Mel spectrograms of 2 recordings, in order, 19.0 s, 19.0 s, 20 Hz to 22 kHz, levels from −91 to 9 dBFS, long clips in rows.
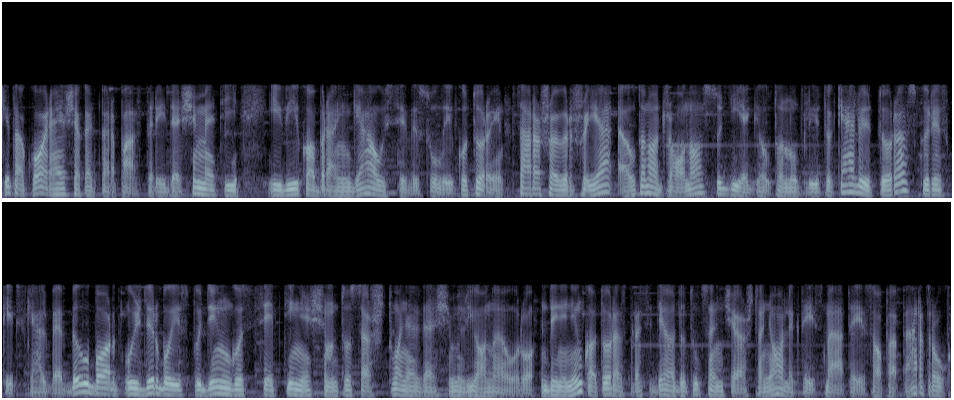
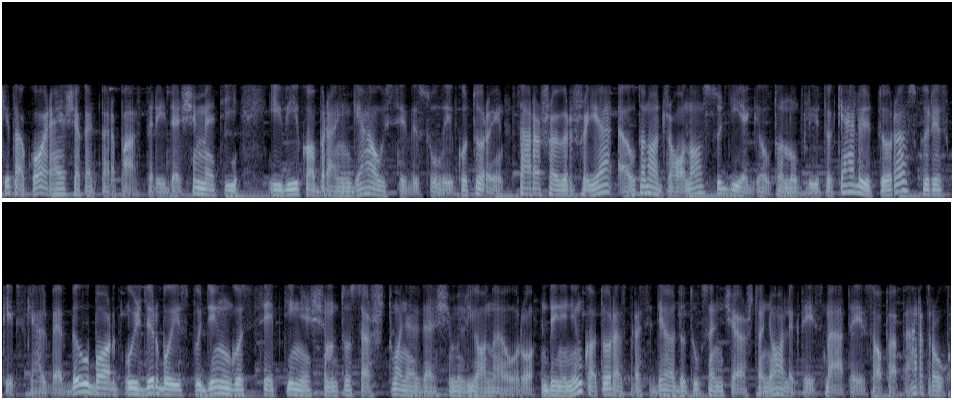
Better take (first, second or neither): second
